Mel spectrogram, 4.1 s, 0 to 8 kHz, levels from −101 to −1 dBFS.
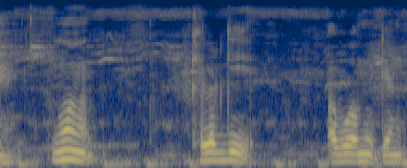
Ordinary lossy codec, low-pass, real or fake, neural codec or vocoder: none; 7.2 kHz; real; none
